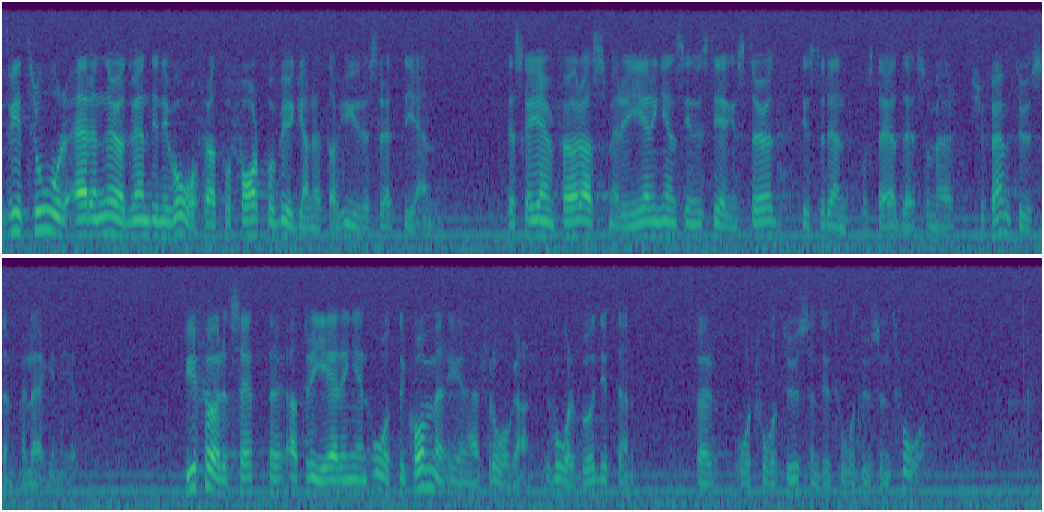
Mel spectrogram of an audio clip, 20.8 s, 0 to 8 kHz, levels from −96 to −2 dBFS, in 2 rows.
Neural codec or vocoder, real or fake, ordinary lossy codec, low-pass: none; real; none; 7.2 kHz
